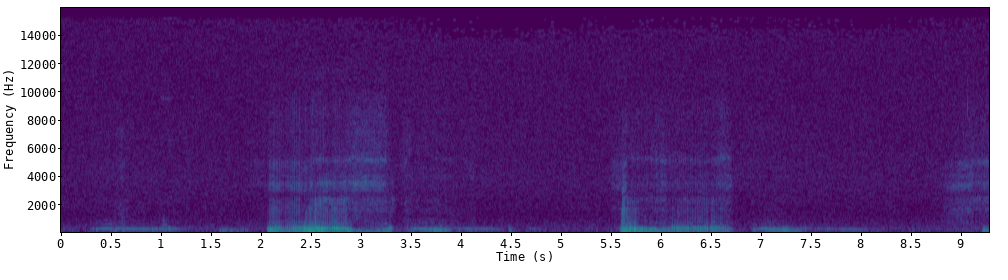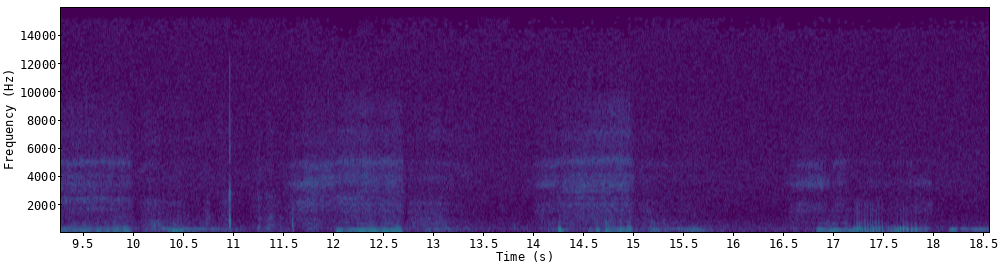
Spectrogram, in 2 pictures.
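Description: A young puppy snoring softly, with rough breath sounds repeating every few seconds between quieter stretches; ordinary sleep snoring.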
